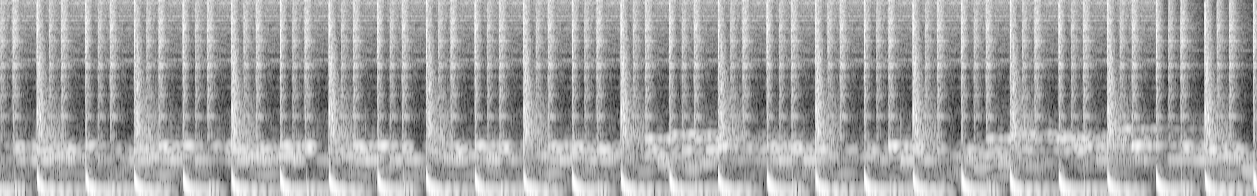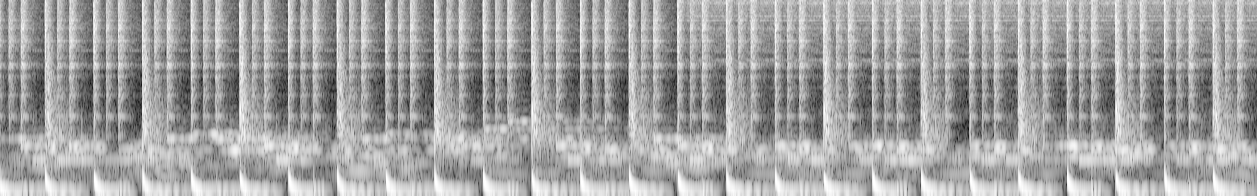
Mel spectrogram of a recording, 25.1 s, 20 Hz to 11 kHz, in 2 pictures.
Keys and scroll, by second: 0.6 shift+z, 1.6 z, 3.5 Tab, 4.0 g, 4.1 z, 6.1 g, 6.2 z, 7.0 alt+a, 10.4 Tab, 12.9 3, 14.7 ., 16.0 i, 17.9 i.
